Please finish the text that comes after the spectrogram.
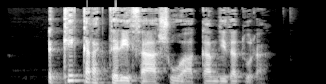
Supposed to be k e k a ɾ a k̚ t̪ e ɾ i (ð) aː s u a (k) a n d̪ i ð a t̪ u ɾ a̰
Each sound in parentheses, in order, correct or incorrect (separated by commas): incorrect, correct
